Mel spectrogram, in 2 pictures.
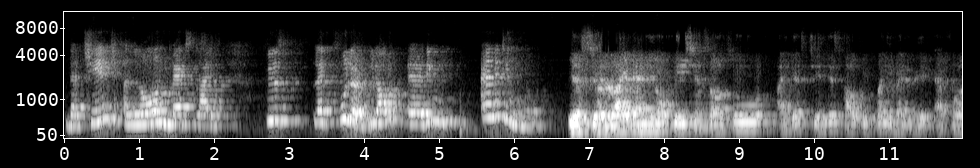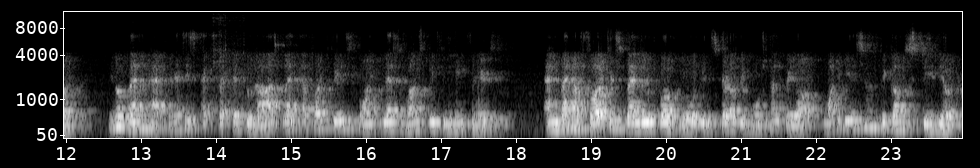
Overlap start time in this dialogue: none

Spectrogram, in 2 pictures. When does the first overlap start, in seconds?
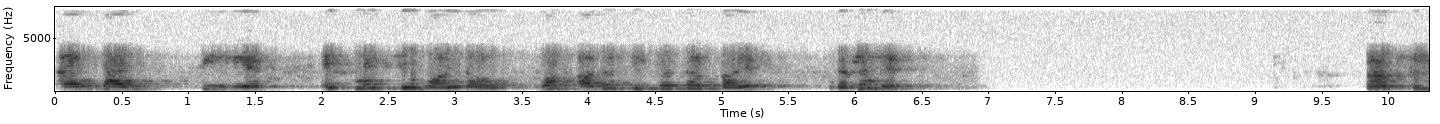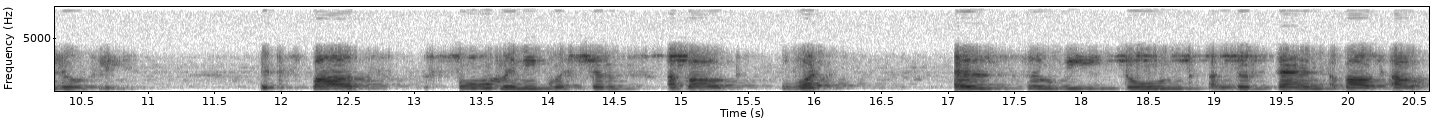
none

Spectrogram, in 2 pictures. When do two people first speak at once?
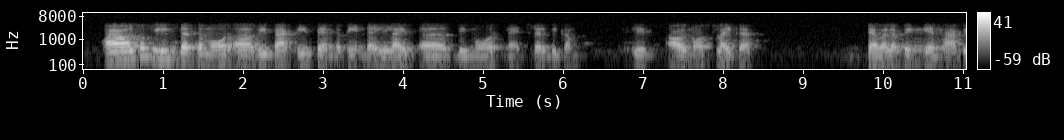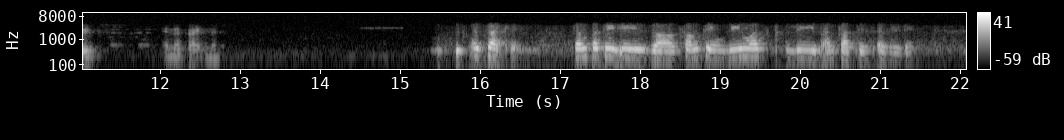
none

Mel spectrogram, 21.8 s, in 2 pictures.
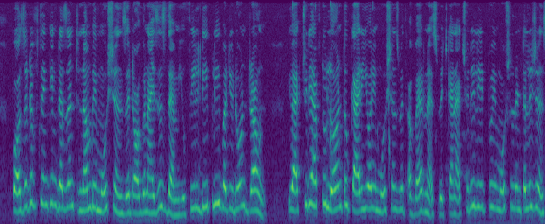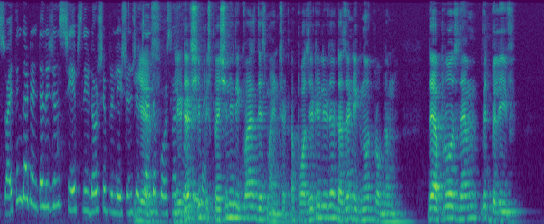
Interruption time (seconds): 13.6 s

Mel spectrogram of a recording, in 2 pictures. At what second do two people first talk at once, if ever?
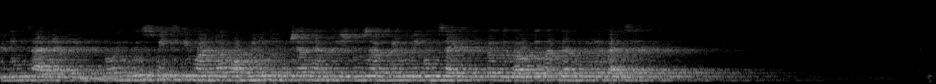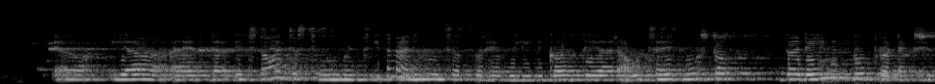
none

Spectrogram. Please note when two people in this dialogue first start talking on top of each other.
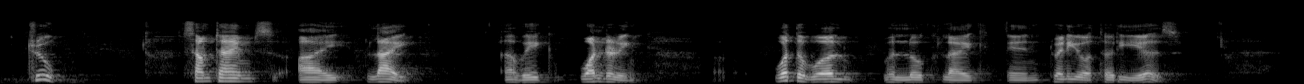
none

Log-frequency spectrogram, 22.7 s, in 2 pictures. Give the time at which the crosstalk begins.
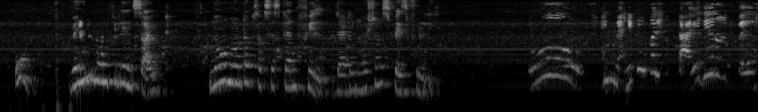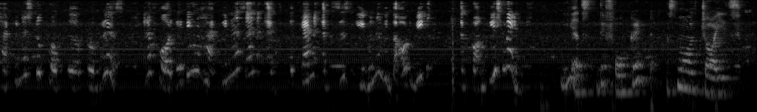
none

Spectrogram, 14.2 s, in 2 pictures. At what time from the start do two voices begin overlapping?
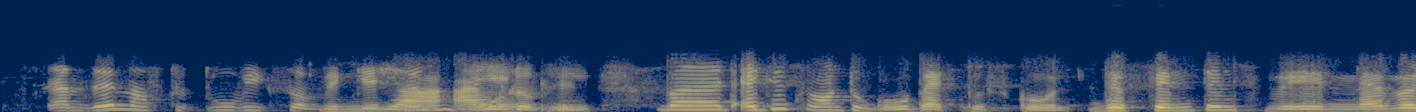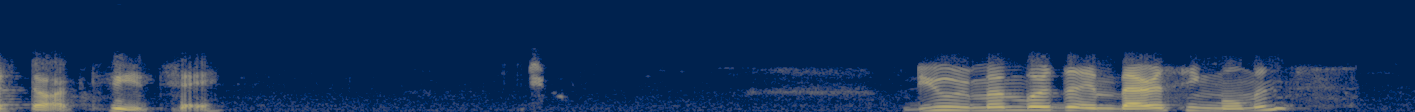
1.6 s

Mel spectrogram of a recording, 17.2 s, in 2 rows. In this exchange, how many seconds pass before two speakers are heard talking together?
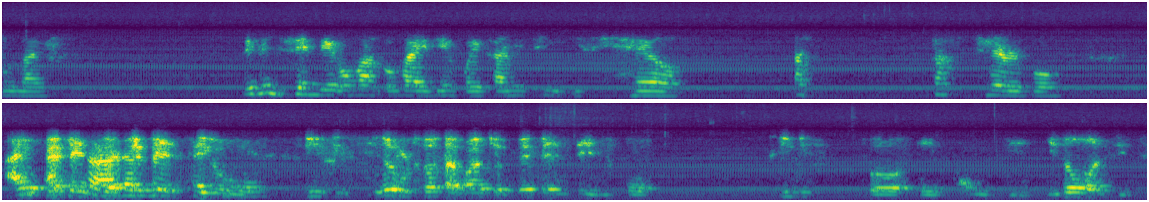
8.7 s

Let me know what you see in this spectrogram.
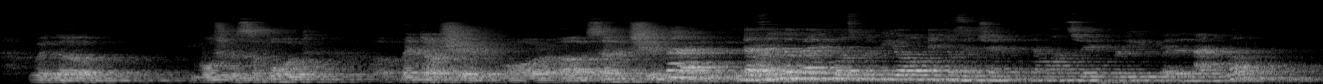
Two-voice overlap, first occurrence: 6.6 s

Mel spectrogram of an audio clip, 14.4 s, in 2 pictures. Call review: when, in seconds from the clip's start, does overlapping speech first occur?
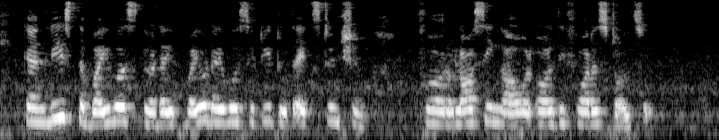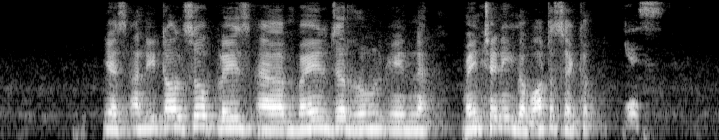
none

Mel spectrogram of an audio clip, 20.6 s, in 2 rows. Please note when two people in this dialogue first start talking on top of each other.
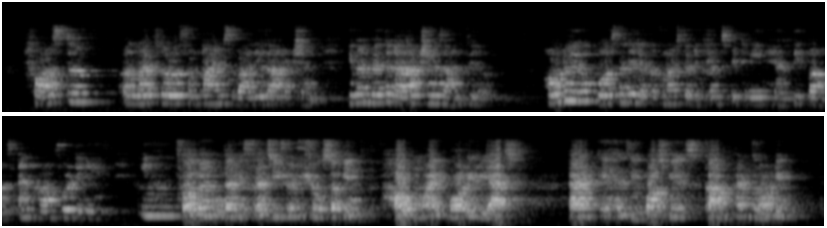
12.6 s

